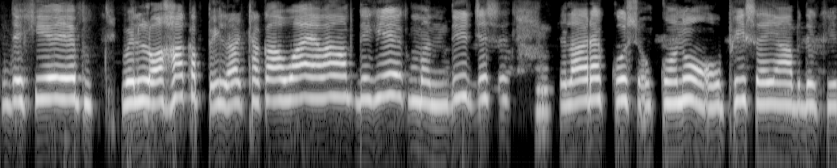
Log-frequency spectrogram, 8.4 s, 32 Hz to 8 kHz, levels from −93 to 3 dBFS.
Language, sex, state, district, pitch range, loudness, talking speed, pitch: Hindi, male, Bihar, Araria, 260-305 Hz, -14 LUFS, 185 wpm, 285 Hz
